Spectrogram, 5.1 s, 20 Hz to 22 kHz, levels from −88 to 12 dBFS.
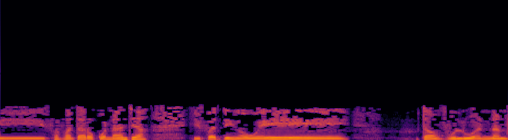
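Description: Throughout, the speech stops dead above 5.6 kHz and sounds watery and swirly, heavy damage likely from MP3 compression at a bitrate as low as 16 kbps.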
